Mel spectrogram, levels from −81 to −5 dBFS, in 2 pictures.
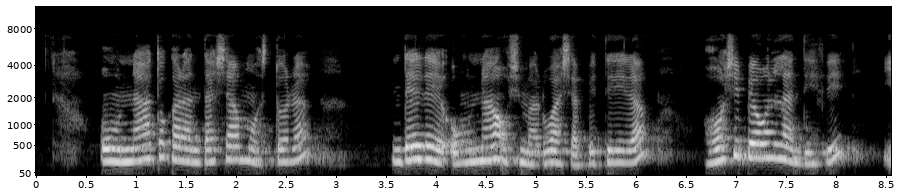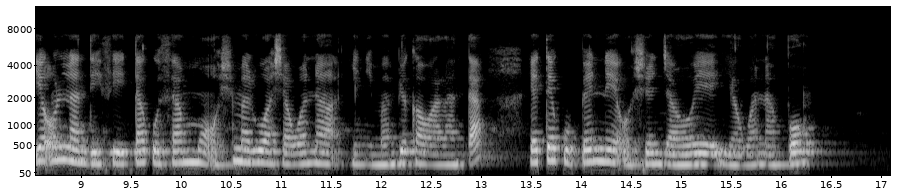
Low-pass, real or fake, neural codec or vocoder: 7.2 kHz; real; none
